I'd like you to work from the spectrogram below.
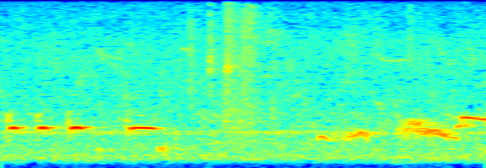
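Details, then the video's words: Zebra dove song opening with quick, clipped staccato coos, then softer warbling coos, over a quiet background. "suara perkutut"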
